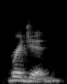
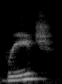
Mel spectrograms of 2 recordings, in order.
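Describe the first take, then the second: First: The name is said in its English form. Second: The name is said in its Irish form. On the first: "the English version is" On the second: "The Irish version is"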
